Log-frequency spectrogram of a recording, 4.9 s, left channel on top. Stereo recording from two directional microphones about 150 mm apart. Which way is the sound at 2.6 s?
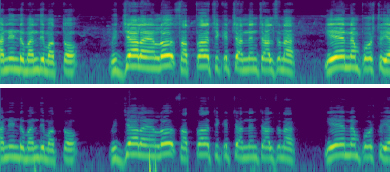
5° right (ahead or behind).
